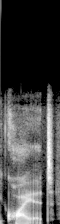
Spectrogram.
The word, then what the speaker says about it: quiet: Quiet has two syllables. We say quiet. Quite has one syllable. It sounds like night. The library is very quiet.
